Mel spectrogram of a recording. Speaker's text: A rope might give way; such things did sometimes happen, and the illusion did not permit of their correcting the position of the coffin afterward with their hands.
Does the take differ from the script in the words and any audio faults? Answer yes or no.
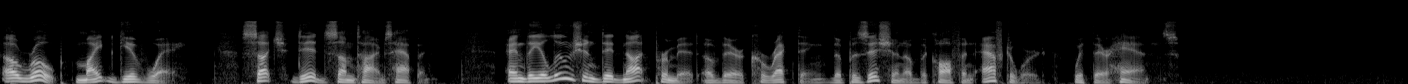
yes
